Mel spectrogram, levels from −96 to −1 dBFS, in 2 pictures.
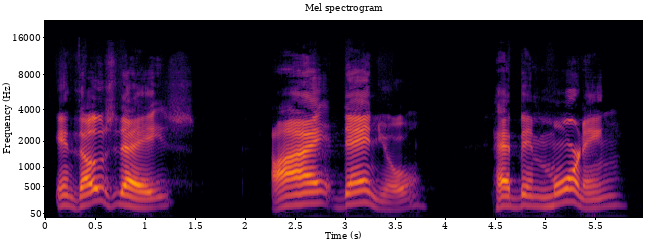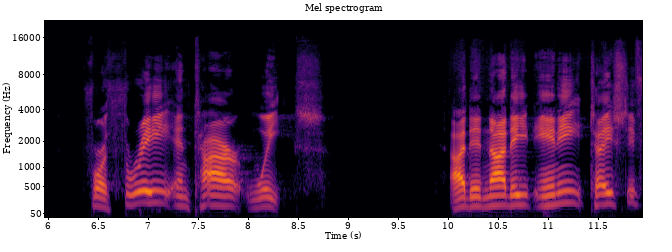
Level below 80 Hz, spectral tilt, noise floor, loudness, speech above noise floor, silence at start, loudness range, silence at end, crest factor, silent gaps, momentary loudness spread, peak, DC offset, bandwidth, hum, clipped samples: under -90 dBFS; -3 dB/octave; under -90 dBFS; -31 LUFS; over 58 dB; 0.1 s; 6 LU; 0 s; 22 dB; 9.28-9.32 s; 16 LU; -12 dBFS; under 0.1%; 15.5 kHz; none; under 0.1%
